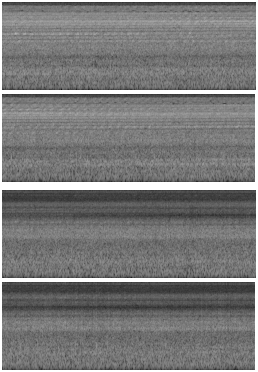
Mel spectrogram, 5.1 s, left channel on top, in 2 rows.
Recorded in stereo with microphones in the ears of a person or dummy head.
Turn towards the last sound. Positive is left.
turn(degrees=70)  # may be behind; listen again after turning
